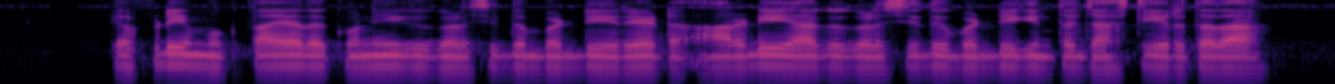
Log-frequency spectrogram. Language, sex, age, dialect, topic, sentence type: Kannada, male, 18-24, Dharwad Kannada, banking, statement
